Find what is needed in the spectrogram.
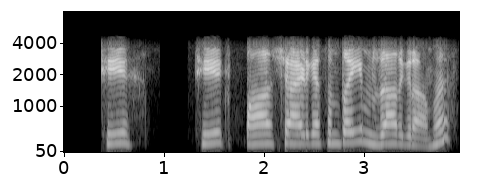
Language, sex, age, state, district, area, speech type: Kashmiri, male, 45-60, Jammu and Kashmir, Baramulla, rural, conversation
